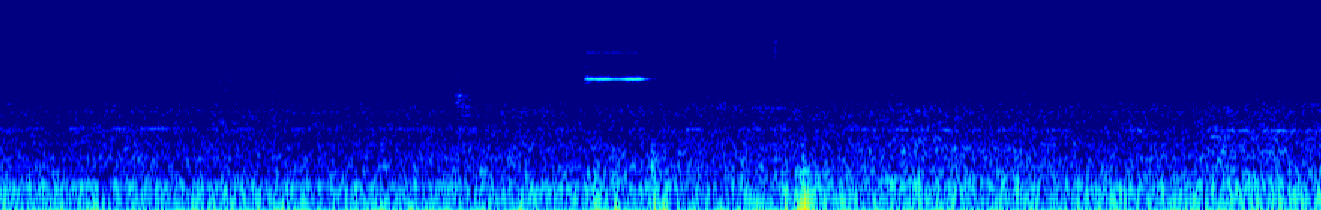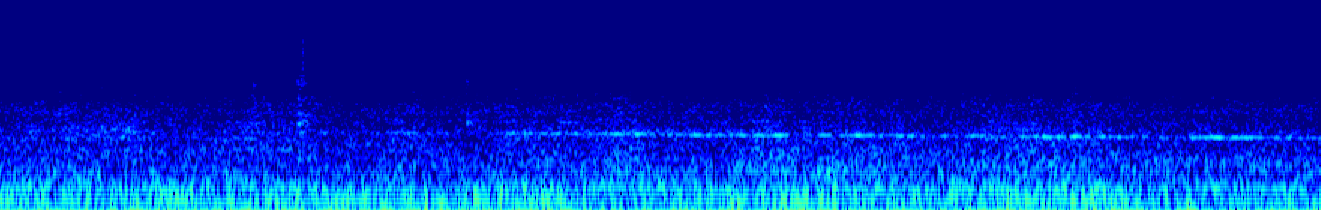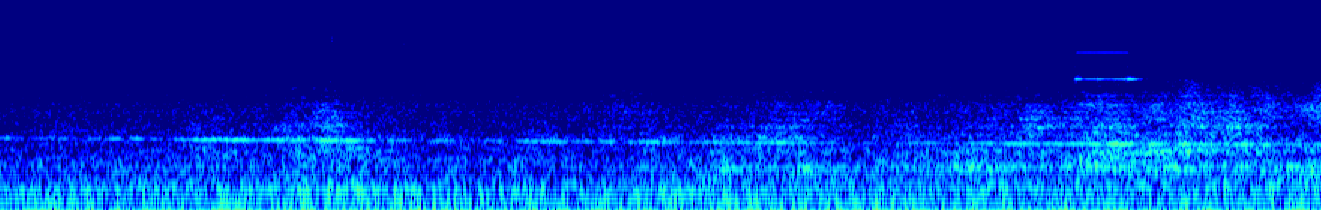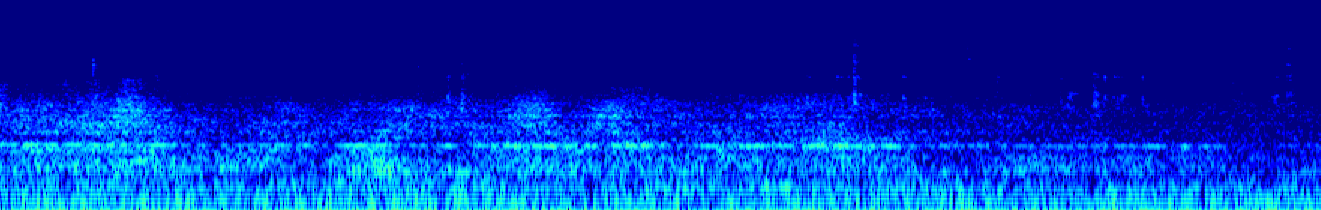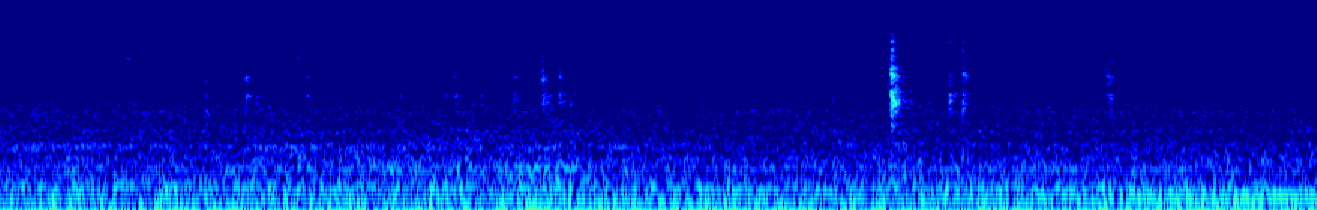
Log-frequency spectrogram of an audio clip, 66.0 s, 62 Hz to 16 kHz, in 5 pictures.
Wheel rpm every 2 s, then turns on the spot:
0, 0, 0, 0, 0, 0, 0, 0, 0, 0, 0, 0, 0, 0, 0, 0, 0, 0, 0, 0, 0, 0, 0, 0, 0, 0, 0, 0, 0, 0, 0, 0, 0.
none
